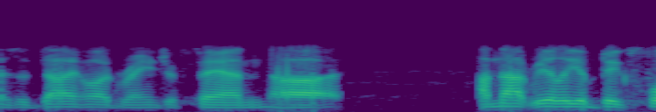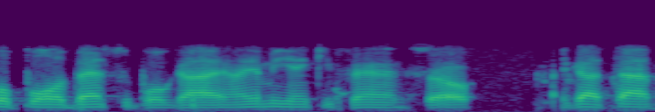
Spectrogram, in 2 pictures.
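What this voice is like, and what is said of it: Raspy voice, New York Giants-fan accent. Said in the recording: “You got the voice of a football fan ... You got like the Giants accent going ... it's probably just the raspiness”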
